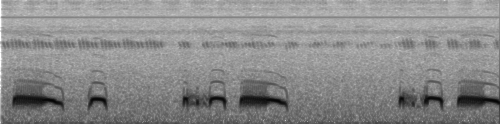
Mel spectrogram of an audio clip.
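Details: Spotted dove calling, used to excite a decoy bird: three low, hollow coo phrases, each a couple of short notes then a longer falling coo, spaced about two seconds apart, over a steady high pulsing insect buzz.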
